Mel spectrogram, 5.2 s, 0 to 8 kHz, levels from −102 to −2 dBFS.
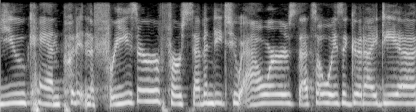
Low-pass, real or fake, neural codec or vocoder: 7.2 kHz; fake; codec, 16 kHz, 4 kbps, FreqCodec, larger model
